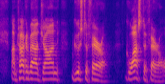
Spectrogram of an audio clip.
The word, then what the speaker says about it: Guastaferro: Guastaferro, I guess, actually is the way you pronounce it in the Italian way from what he tells me.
